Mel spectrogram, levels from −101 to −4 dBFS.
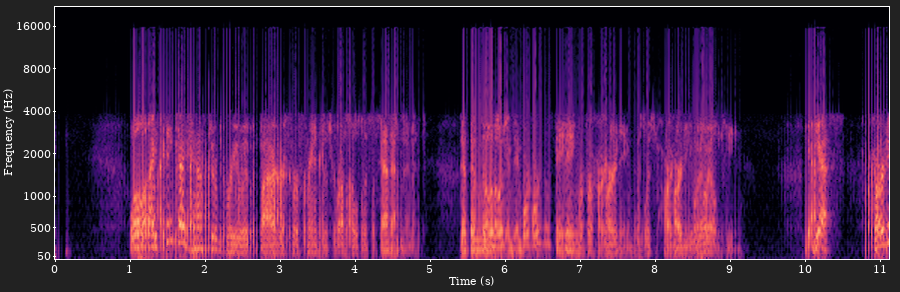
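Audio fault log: Throughout: GSM full-rate codec. The speech has a buzzy, gravelly roughness and nothing above 4 kHz, which fits the 13 kbps first-generation GSM coder. That coder models the vocal tract and drives it with a sparse, regularly spaced pulse excitation, so the fine texture of the voice is replaced by a coarse grain. Unlike a plain low-pass or band-limited line, the damage here is a rasp in the voice itself, not only dullness.
Throughout: buffer tearing. A steady robotic rattle at about 25 Hz sits on the sound and stops whenever the signal stops. The writer and reader of the playback ring buffer have drifted into each other, so roughly half of each period replays audio from about a tenth of a second earlier, with hard joins on both sides. It differs from codec roughness in its fixed, mechanical repetition rate, and from dropouts in that nothing goes silent.
1.1–1.19 s and 8.46–8.54 s: lost GSM frames. 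At these two points the voice briefly freezes into a rough, metallic ring instead of moving on. Bad frames were replaced by repeating the last good frame's settings. One frame was lost at the first point and two at the second, about 20 and 40 ms of audio. Both are short enough to hold the sound rather than fade it to silence, which sets them apart from ordinary dropouts or clicks.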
